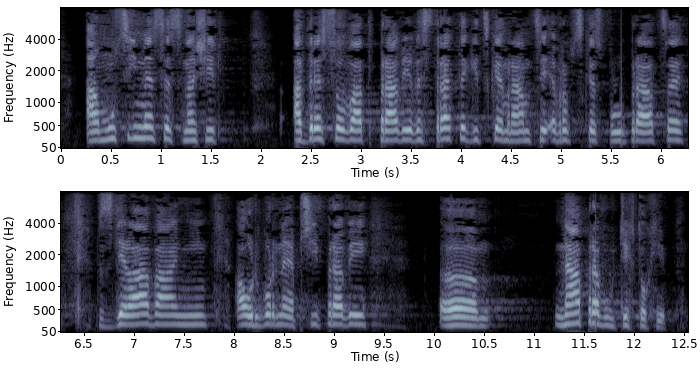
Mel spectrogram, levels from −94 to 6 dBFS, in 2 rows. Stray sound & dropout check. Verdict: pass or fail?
pass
